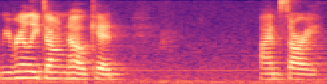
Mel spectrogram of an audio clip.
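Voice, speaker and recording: An actress in a staged play reading, playing a brusque, sarcastic government social worker who talks in a blunt, hurried way. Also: female voice, medium pitch, fairly even intonation, bright, forceful tone. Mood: brisk, weary.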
